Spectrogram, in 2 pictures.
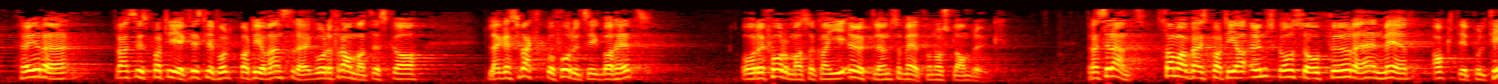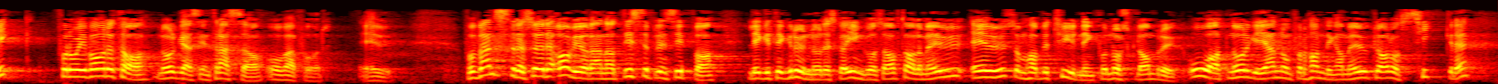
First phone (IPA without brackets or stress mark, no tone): h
